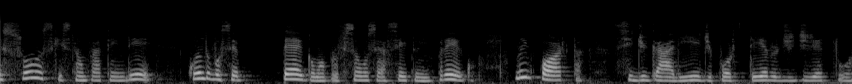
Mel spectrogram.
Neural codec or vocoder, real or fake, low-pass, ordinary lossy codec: none; real; none; none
